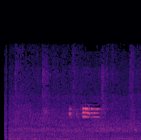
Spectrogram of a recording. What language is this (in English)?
Chinese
